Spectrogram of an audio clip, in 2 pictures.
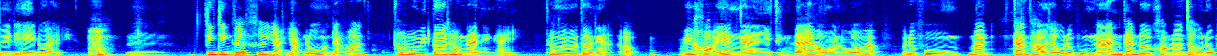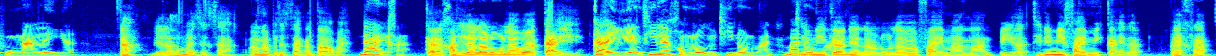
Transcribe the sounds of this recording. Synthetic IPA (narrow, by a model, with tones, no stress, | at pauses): wi˦˥d̪ʔeː˧du˥˩əj | ʔɯː˧˩ʔɯː˧ | t͡ɕi˧ŋt͡ɕi˧ŋkɔː˥˩kʰɯː˧jaː˨˩k̚jaː˨˩k̚ɾuː˦˥mɯ˨˩˦nka˧nwaː˥˩ | t̪ʰoː˧moː˧wi˦˥t̪ɤː˥˩t̪ʰa˧mŋaː˧nja˧ŋːa̰˧j | t̪ʰoː˧mo˧i˦t̪ːɤː˥˩u˧ni˦˥ɐbɛ̰ː˨˩p̚ | wi˦˥kʰɾɔ˦˥ʔja˧ŋːa˧jt̪ʰɯ˩˦ŋdaː˥˩jʔɔː˨˩k̚maː˧ɾuː˦wa˥˩bɛː˨˩p̚ʔu˧nha˧pʰuː˧mːaː˧ | kaː˧npʰa˨˩˦wt͡ɕa˨˩k̚ʔu˧nha˧pʰuː˧mna˦˥nkaː˧ndoː˧nkʰwaː˧mɾɔː˦˥nt͡ɕaː˨˩kʔu˧nha˧pʰuː˧mna˦˥nʔla˧ja˨˩ŋːi˦˥ɐʔ | ʔa˨˩dɯ˨˦ɾa˧wt̪ʰa˧mpa˧jsɯ˨˩k̚saː˩˦nː˧˥˧ŋna˦˥pa˧jsɯ˨˩k̚saː˩˦ka˧nt̪ɔ̰ː˨˩pa˧jdaː˥˩jkʰa˥˩kɔ˥˩kʰa˧˩t̪ʰiː˧lɛː˦˥ɾa˧wɾuː˦˥lɛː˦˥waː˥˩ka˨˩jka˨˩jli˦əŋt̪ʰiː˥˩lɛ˦˥kʰːɔː˩˦ŋloː˥˩k̚juː˨˩t̪ʰiː˥˩noː˧nwa˦˥t̪̚baː˥˨nnoː˧niː˦˧˦ɔː˥˩ni˥˩ɐɾa˧wɾuː˦˥lɛː˦˥waː˥˩fa˧jmaː˧laː˦˥npiː˧la˦˥t̪ʰiː˧niː˦˥miː˧fa˧jmiː˧ka˨˩jla˦˥ | pa˧jkʰɾa˦˥p̚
